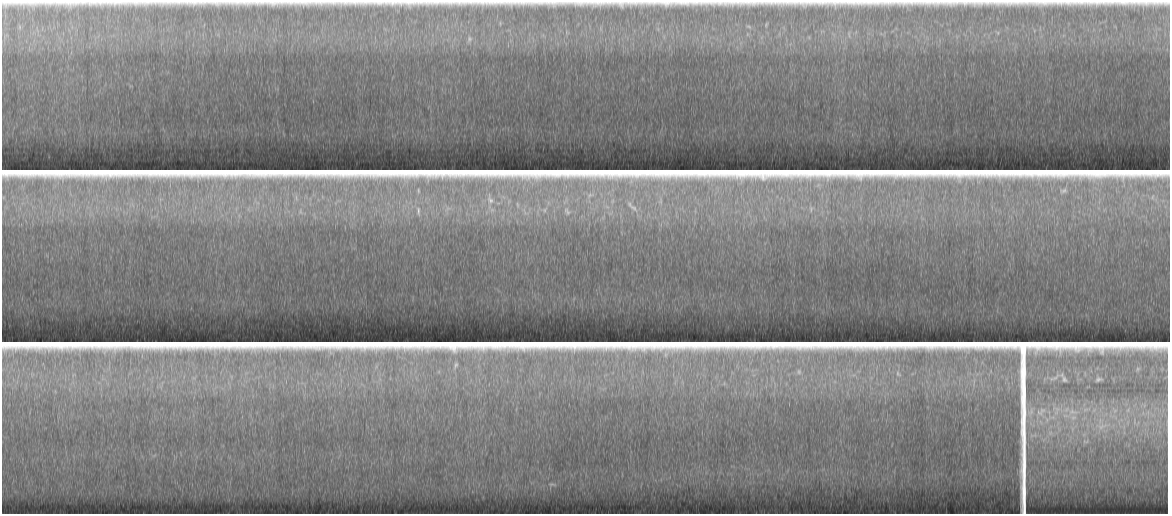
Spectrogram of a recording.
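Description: Muddy floodwater rushes and churns loudly.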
